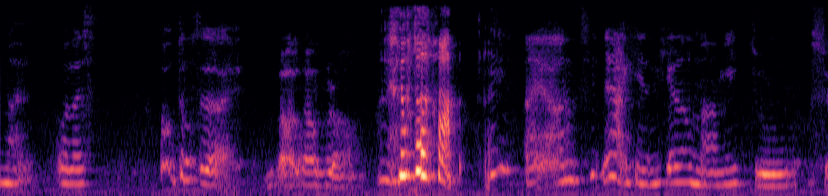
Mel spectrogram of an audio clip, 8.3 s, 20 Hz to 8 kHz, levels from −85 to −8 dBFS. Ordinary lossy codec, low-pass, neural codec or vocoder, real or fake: none; 7.2 kHz; codec, 16 kHz, 2 kbps, FunCodec, trained on LibriTTS, 25 frames a second; fake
